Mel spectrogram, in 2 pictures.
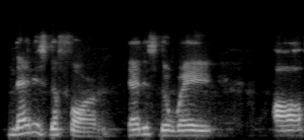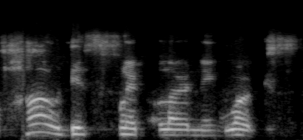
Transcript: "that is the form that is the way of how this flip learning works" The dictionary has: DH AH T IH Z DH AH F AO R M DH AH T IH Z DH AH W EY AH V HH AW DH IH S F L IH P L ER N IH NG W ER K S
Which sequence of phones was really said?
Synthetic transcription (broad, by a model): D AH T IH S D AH F AO R M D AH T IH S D AH W EY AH F HH AW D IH S F L IH P L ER N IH NG W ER K S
